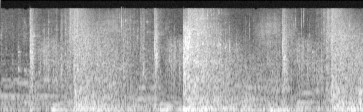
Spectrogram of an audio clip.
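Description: Heavy shots ring out in the video game Trine, a dense volley of booming blasts with a mechanical clatter, another loud burst hitting midway, with no speech.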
